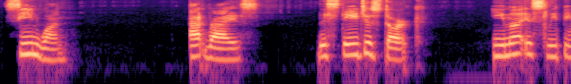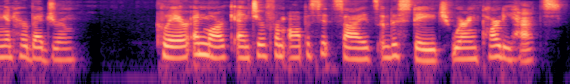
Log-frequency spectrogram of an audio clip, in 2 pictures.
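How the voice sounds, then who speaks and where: A woman's voice: medium pitch, measured pace, dark tone. A woman giving scripted narration, reading the stage directions of a play.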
